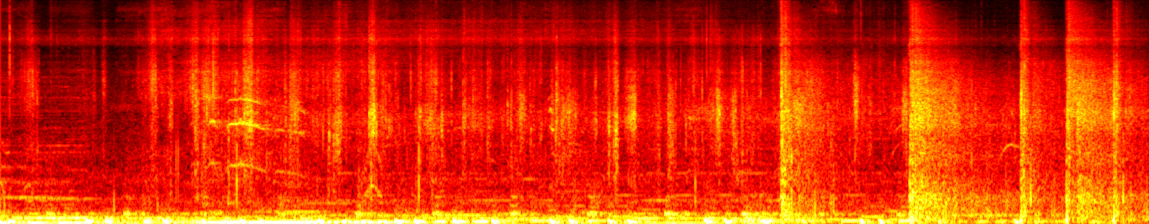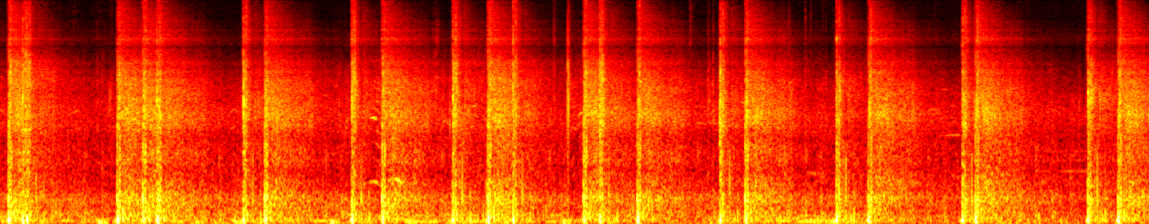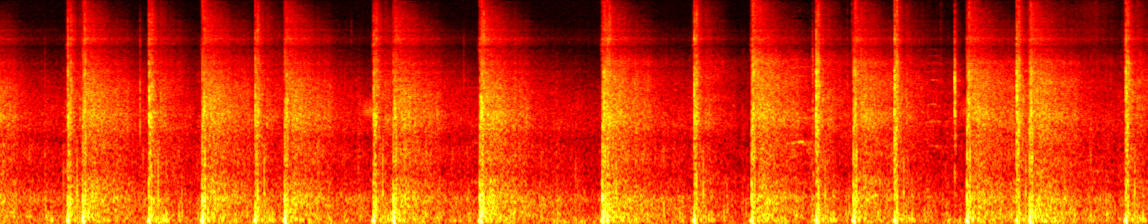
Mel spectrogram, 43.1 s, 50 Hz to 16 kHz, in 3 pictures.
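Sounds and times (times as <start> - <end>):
fireworks bangs: 1.5 - 43.0.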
